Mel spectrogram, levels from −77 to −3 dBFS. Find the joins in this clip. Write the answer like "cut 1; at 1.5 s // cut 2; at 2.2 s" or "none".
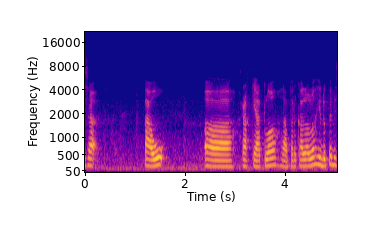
none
